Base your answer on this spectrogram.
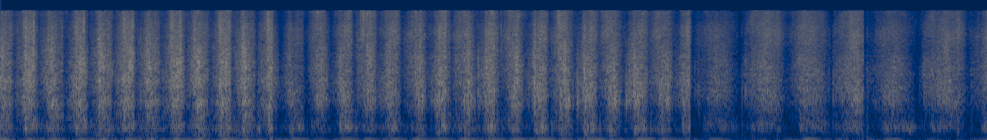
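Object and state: Suede handbag being brush-scrubbed.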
